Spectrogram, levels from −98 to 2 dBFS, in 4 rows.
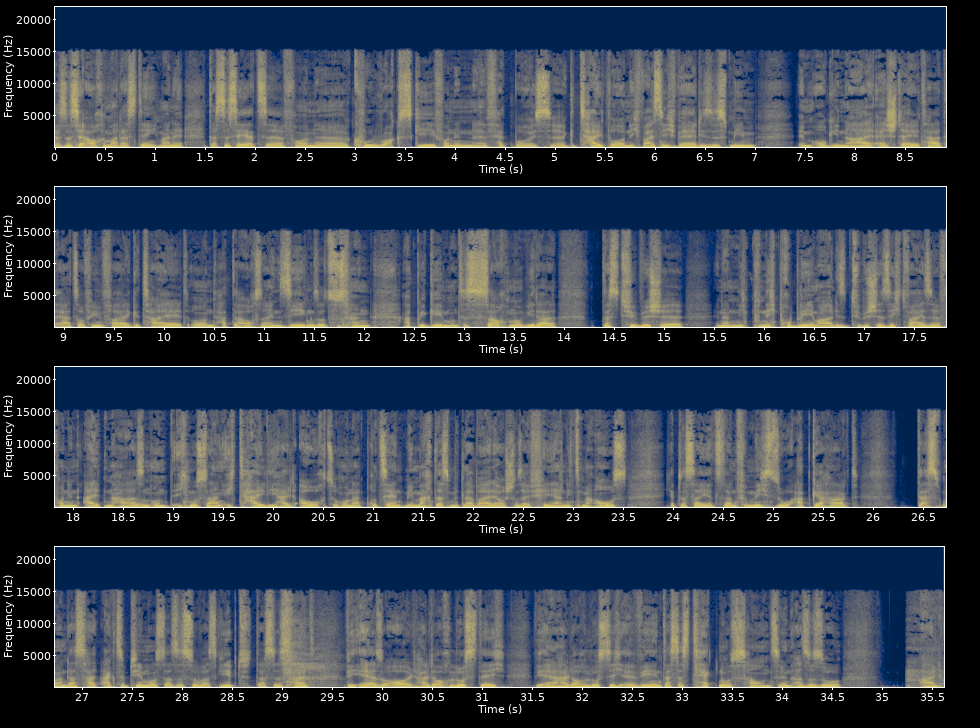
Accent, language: German, German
